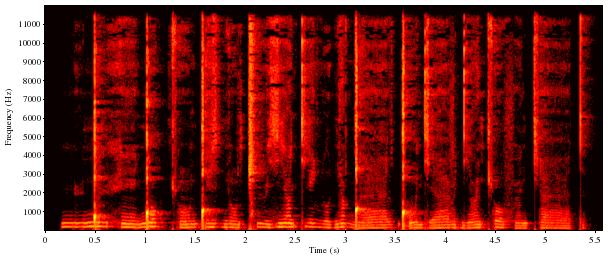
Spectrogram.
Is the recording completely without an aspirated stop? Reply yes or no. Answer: no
